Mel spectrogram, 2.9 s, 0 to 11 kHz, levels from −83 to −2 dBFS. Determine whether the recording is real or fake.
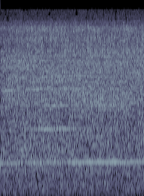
real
